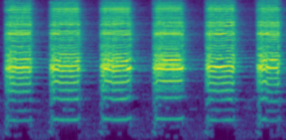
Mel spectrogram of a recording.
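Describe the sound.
Six loud, evenly spaced nasal quacks of a hail call blown on a duck call, each a sustained, raspy, harmonic-rich blast about a third of a second long, sharp, in a steady descending hail-call rhythm.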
